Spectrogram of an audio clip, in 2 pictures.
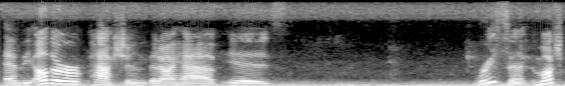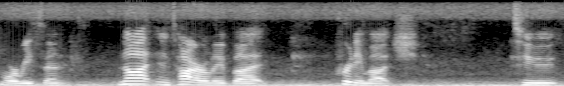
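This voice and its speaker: A woman's voice: on the low side, slow, pauses often. Middle aged lady vlogging outside, kinda rambly and earnest, slightly slurred like half her mouth is numb, bugs and nature noise going. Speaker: vlogger and pastoral counselor. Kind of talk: casual personal vlog. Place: outdoors by a creek. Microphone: camera at a short distance. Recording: outdoor creekside with clear insect and ambient noise. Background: insects and woodland ambience.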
